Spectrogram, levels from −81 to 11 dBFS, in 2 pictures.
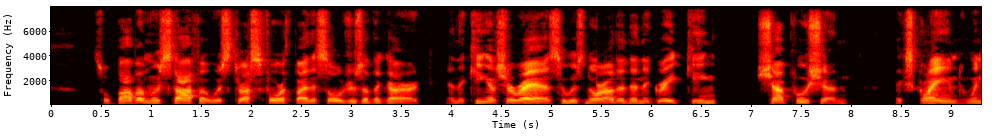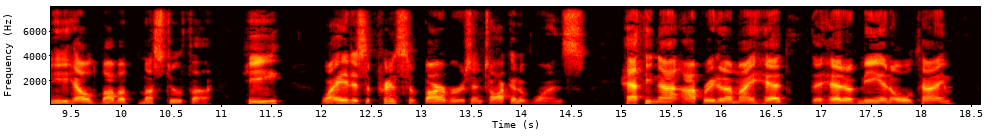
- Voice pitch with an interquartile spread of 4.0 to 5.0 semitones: No, average, 2.8 semitones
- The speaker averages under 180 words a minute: No, average, 185 wpm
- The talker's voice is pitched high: No, low, 130 Hz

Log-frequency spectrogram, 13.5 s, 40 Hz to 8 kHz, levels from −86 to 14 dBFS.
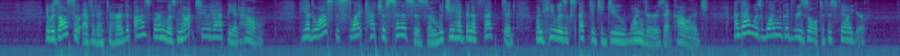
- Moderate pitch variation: No, wide, 6.3 semitones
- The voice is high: Yes, high, 225 Hz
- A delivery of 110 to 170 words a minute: No, average, 195 wpm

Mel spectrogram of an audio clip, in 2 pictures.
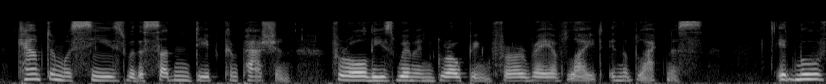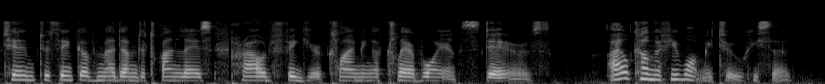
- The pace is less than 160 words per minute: No, average, 165 wpm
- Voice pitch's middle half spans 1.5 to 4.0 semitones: Yes, narrow, 2.6 semitones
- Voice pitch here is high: No, medium, 180 Hz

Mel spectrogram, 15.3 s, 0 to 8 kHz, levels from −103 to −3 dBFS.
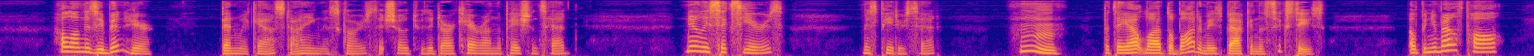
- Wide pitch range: Yes, wide, 7.1 semitones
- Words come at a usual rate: Yes, average, 155 wpm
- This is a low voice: No, medium, 150 Hz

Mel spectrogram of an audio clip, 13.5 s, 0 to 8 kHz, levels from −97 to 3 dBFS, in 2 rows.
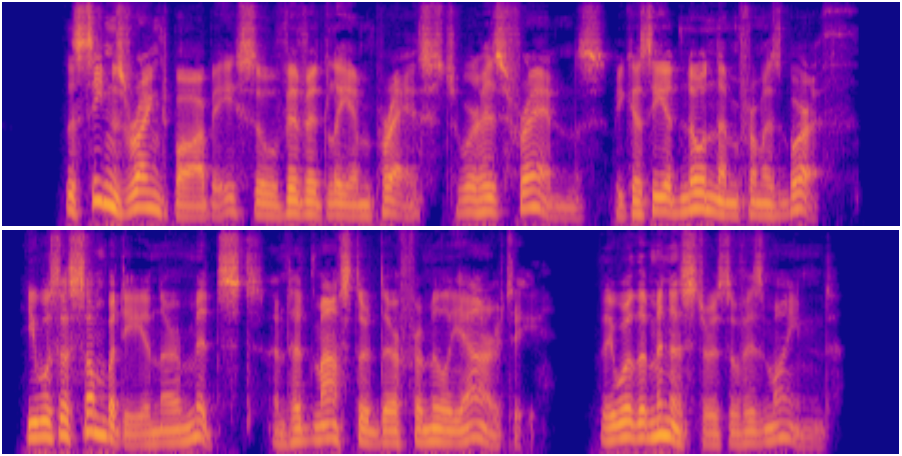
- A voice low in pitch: Yes, low, 120 Hz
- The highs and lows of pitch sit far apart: Yes, wide, 5.8 semitones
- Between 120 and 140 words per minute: No, average, 165 wpm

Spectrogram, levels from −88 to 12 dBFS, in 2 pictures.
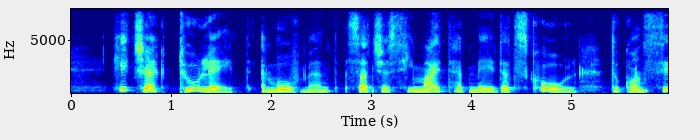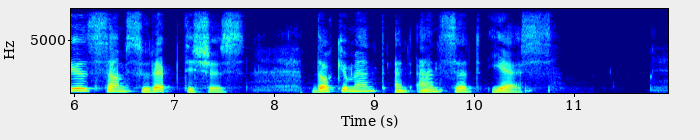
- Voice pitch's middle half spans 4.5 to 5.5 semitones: Yes, average, 5.1 semitones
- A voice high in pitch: No, medium, 175 Hz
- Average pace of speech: No, slow, 110 wpm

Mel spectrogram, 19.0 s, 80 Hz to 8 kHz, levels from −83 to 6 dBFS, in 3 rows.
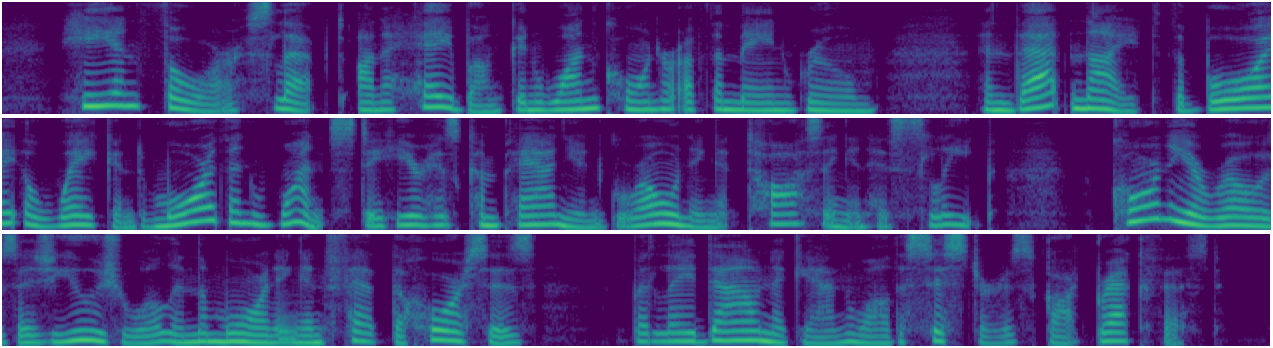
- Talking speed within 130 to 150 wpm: No, average, 170 wpm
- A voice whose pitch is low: No, high, 215 Hz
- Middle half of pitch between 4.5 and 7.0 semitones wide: No, average, 3.9 semitones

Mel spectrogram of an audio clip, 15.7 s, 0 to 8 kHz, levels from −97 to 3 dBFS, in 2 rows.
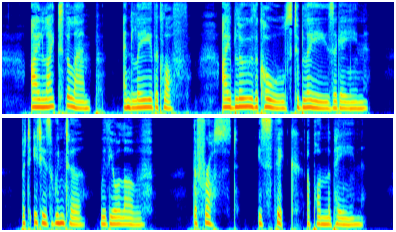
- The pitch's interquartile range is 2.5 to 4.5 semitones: Yes, average, 3.2 semitones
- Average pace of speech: No, slow, 110 wpm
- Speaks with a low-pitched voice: No, medium, 180 Hz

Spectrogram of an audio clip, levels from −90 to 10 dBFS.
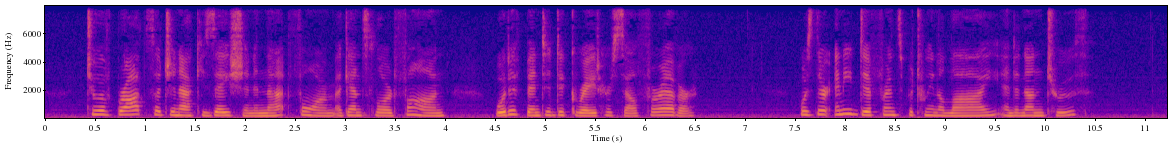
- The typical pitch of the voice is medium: No, high, 220 Hz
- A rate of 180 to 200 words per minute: No, average, 160 wpm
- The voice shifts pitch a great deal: No, average, 3.6 semitones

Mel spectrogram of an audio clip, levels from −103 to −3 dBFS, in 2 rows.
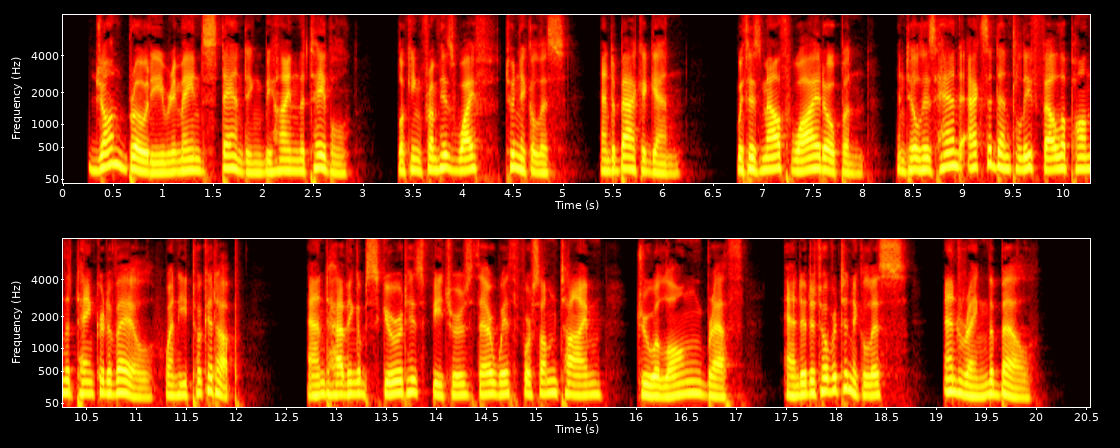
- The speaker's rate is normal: Yes, average, 170 wpm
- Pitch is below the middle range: No, medium, 155 Hz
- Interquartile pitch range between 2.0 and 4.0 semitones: Yes, average, 3.4 semitones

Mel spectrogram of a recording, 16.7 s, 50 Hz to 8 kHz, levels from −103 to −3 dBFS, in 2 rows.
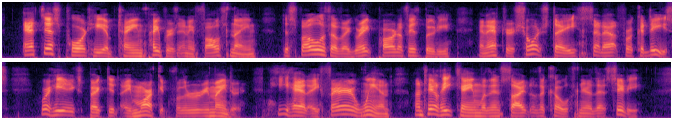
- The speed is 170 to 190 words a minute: Yes, average, 185 wpm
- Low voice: Yes, low, 130 Hz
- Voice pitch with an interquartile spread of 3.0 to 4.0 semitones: No, average, 5.3 semitones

